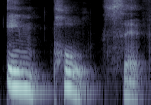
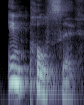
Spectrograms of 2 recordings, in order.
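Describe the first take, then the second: First: The middle syllable is drawn out and exaggerated. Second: The word is said quickly at a natural pace. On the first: "make that part really clear like this" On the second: "And at normal speed"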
